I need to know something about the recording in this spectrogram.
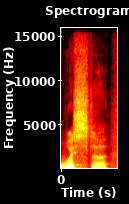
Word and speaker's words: Worcester: and I think the locals there would indeed pronounce it either Worcester or Worcester.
